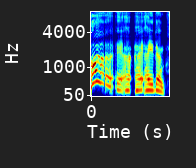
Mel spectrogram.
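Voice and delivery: high-pitched, stammered hello; hammed-up small talk; mock cheery greeting. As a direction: greet an acquaintance with put-on eagerness. Acted chance greeting of acquaintance.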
